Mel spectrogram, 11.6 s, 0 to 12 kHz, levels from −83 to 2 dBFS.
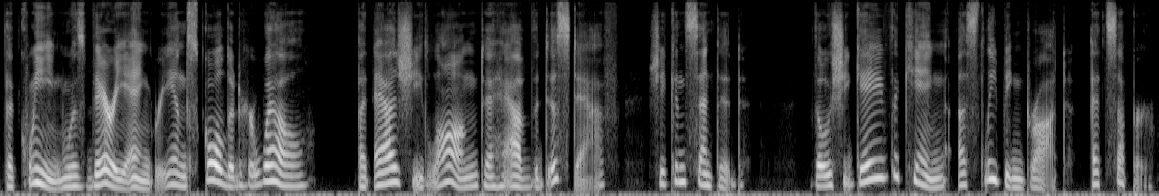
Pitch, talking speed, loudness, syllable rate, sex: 200 Hz, 150 wpm, -18 LUFS, 3.8 syllables/s, female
